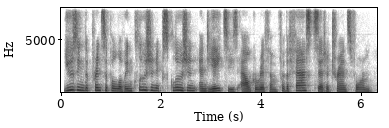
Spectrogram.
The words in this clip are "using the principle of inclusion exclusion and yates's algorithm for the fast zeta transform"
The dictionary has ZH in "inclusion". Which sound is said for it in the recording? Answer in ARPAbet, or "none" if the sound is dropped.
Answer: ZH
